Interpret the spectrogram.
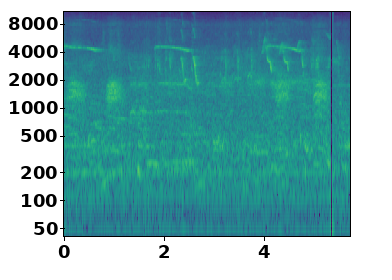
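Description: Birds calling: rough, noisy calls about once a second, mixed with high whistled notes that fall in pitch. The sound drops out abruptly for a moment near the end.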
